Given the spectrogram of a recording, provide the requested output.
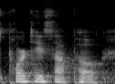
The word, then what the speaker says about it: Porter Sa Peau: It's Porte Sa Peau. Porte, it's a verb, er is pronounced a, means to wear, and Sa Peau is your skin.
